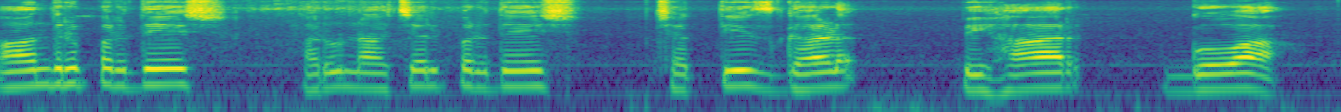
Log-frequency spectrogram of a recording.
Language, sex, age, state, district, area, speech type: Urdu, male, 18-30, Maharashtra, Nashik, rural, spontaneous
